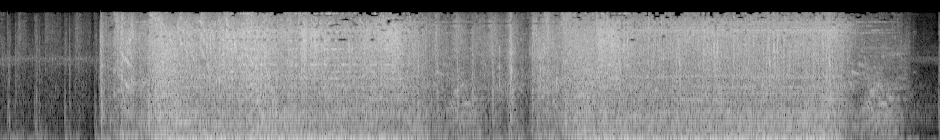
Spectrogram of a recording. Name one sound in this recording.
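A game weapon fires a roaring energy beam in loud bursts.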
